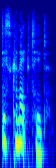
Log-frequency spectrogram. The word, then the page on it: disconnected: British English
